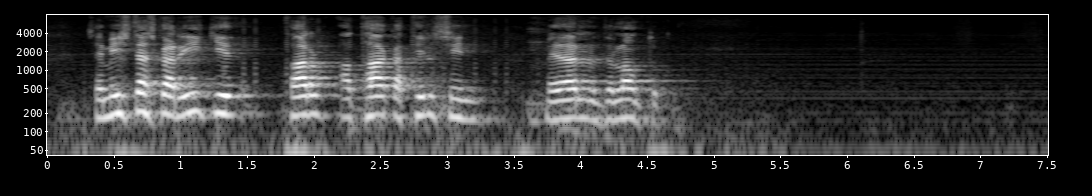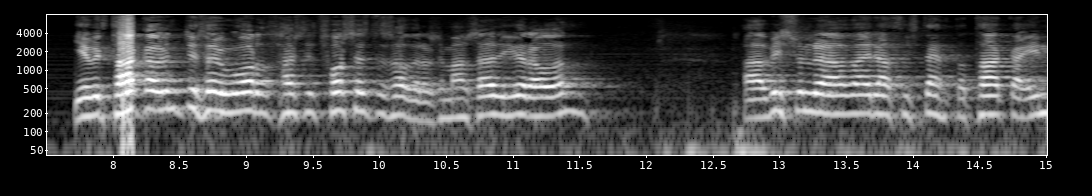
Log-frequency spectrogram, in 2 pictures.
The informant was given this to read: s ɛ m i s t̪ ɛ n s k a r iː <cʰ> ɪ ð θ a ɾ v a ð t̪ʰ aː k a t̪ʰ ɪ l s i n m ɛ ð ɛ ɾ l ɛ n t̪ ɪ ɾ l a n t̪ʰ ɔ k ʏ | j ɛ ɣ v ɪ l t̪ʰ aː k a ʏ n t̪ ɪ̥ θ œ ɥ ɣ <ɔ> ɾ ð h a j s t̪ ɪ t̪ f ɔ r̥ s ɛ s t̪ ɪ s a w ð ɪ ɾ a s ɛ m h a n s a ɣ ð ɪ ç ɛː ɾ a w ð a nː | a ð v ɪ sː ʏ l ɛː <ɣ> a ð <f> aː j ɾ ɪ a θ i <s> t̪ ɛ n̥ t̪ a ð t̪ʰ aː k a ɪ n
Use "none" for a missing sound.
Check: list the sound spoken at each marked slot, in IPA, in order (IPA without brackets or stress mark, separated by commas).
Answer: c, ɔ, ɣ, v, s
